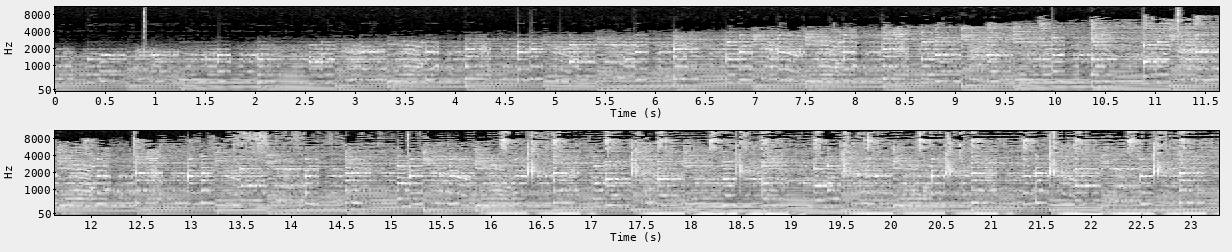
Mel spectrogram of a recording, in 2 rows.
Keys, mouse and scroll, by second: 10.4 click, 14.4 click, 19.9 click.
